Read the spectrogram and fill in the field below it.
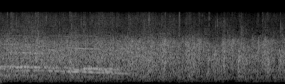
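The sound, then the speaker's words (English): A crowd applauds steadily, a dense wash of many hands clapping at an even, fairly loud level for about three seconds, with faint voices and cheers mixed in. “Clap it up for him.”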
